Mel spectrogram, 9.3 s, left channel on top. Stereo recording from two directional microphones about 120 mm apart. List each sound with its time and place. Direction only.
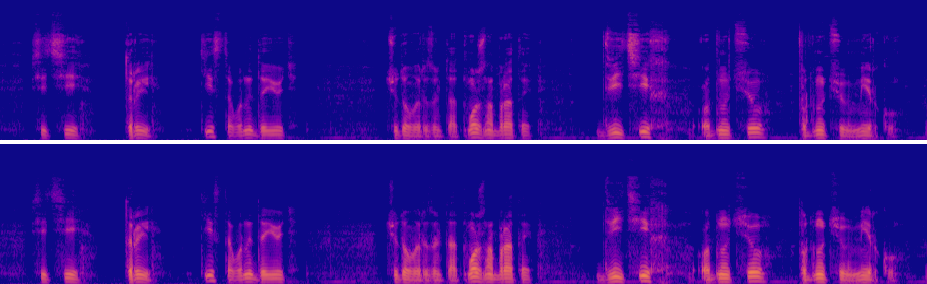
0.0 s speech: 15° left (ahead or behind)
